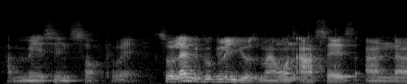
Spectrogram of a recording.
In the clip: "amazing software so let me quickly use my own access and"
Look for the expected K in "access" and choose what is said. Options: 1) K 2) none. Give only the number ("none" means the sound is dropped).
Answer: 2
